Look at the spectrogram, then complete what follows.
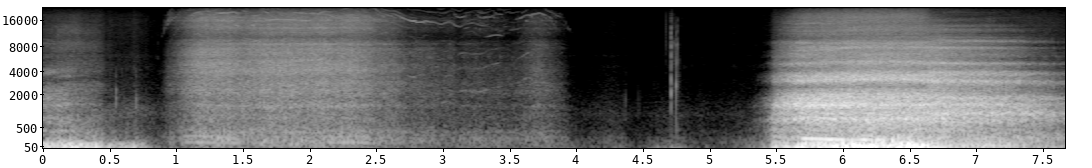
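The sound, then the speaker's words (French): Airy breathing as a group takes a deep breath together: a long inhale drawn in, a pause of near silence, then a fuller, louder exhale rushing out. No talking. “On va reprendre une grande respiration tout ensemble.”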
